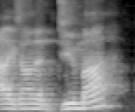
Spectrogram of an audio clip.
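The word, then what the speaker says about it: Alexandre Dumas: don't know if i've ever actually heard it pronounced at least yeah you could still you could go is it alexander duma that is correct yeah d-u-m-a-s dill man there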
